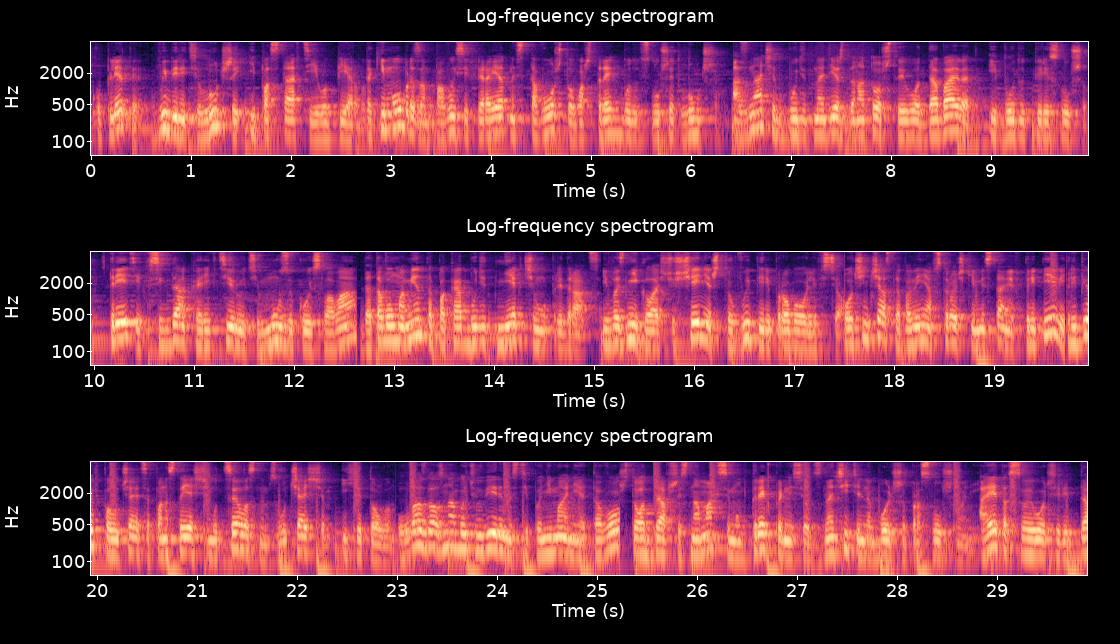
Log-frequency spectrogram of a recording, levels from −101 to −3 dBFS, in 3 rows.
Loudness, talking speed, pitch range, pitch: -19 LUFS, 180 wpm, 125-155 Hz, 135 Hz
